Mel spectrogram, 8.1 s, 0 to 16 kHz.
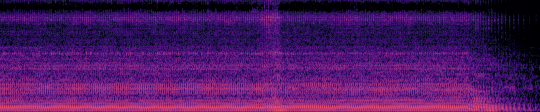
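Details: Landworks 20-ton log splitter's new single-cylinder engine just started, loose choke lever creeping toward run; steady, even drone at constant speed, no knocks or misses, then winds down and stops; quieter than expected; normal running.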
